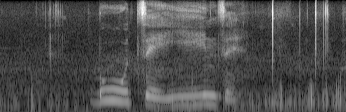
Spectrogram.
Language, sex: Swati, female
